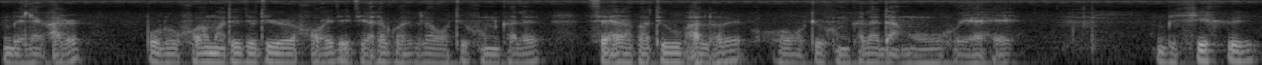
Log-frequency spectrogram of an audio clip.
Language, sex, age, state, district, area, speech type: Assamese, male, 30-45, Assam, Nagaon, rural, spontaneous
